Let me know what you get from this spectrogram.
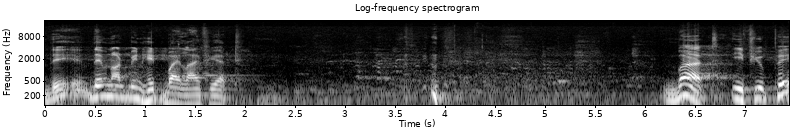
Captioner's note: laughter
